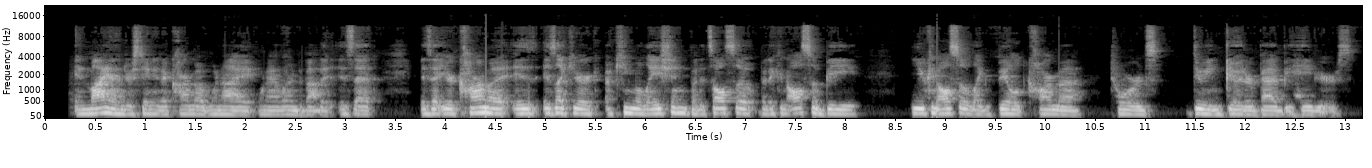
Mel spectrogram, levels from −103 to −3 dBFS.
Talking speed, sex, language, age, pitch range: 195 wpm, male, English, 20-39, 100-120 Hz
